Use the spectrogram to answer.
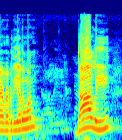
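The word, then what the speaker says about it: DALL-E: the other one doly Dolly uh that's spelled like Wall-E but with a d by the way guys so d a l l e if I remember correctly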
